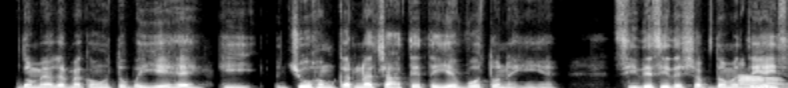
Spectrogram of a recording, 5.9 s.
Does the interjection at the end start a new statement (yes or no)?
no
